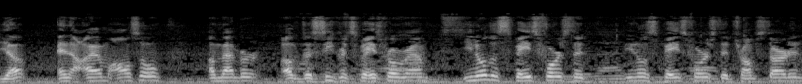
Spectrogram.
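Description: A man speaks over noticeable background noise. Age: 40s. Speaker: spiritual content creator. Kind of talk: reading aloud. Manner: halting.

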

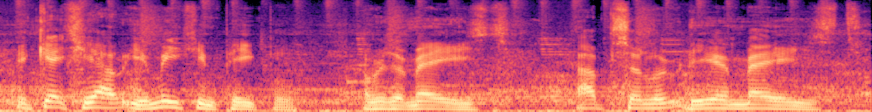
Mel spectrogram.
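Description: Over noticeable background noise, a man talks at a fairly quick pace with very wide pitch swings. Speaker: award runner-up. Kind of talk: interview answer. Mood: warm, pleased, amazed. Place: hall.

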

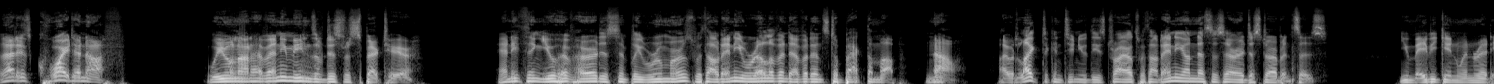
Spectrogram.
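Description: A man at medium pitch, fairly quick in pace, with very wide pitch swings. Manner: calm, authoritative.

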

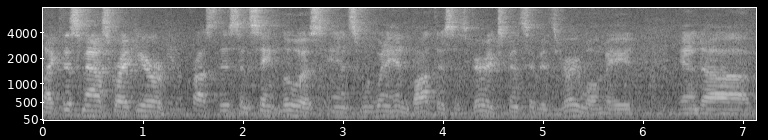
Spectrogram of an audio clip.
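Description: A man at a moderate pace with ordinary pitch variation, under loud background noise. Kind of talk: casual introduction to camera. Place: hall. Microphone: camera far.

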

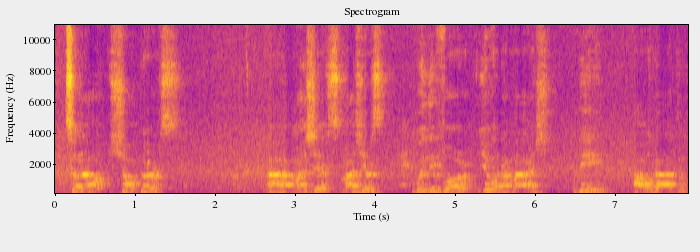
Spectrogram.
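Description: A man's high voice with lively intonation and very even loudness at a very slow pace, broken by long, frequent pauses, amid audible room echo and noticeable background noise. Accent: Spanish. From Mexico. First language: Spanish. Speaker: cooking class instructor. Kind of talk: cooking class demonstration. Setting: outdoor cooking class with tourist group. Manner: animated.

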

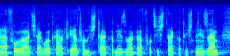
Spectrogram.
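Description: Over light background noise, a man talks at a very fast pace with a fairly low pitch. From Hungary. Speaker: local association organiser. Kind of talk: on-location interview. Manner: halting, repetitive. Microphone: handheld.

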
